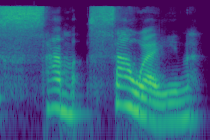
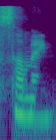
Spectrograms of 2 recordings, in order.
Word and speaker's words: Samhain: And interestingly, the Celts started the year with Samhain, looks like Samhain, pronounced Samhain, which is also overlaid by Halloween.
